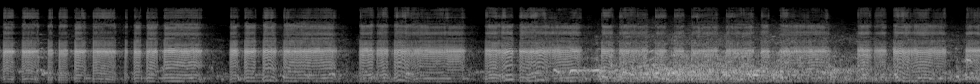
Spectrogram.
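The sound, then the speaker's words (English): A person imitates a duck, making a long run of loud, nasal, buzzing quacks, with the calls repeating almost continuously and only brief breaks between them. “Your duck”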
